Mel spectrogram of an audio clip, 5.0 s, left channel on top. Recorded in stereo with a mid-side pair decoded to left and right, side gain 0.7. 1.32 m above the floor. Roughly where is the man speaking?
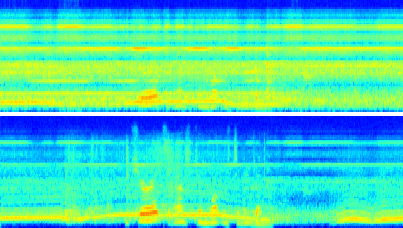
Ahead.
